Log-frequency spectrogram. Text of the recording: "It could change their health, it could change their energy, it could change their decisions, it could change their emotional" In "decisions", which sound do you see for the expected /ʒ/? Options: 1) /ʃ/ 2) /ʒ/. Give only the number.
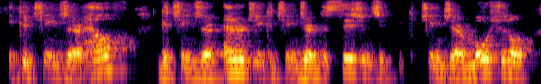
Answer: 2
